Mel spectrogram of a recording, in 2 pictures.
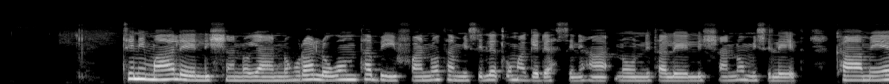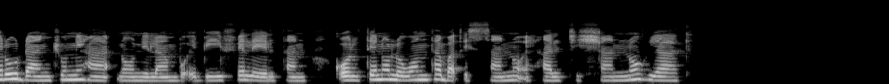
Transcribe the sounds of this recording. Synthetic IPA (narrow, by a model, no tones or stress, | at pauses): t̪ɪnɪmaːle̞ːlːɪʃːɐnːɔjaːnːɔhʊɾɐlɔwɔnt̪ːɐbiːfːɐnːɔt̪ɐmɪsɪlɛt̪ʼʊmɐɡɛd̪ɛɐsːɪnɪɦaːʔnoːnːɪt̪ɐle̞ːlːɪʃːɐnːɔmɪsɪle̞ːt̪kʰaːmeːɾʊd̪ɐnt͡ʃːʊnːɪɦaːʔnoːnːɪlɐmbɔ̰ʔɛbiːfːɛle̞ːlt̪ɐnːɔkʼɔlt̪ːɛnɔlɔwɔnt̪ɐbɐt̪ʼɪsːɐnːɔʔɛhɐlt͡ʃːɪʃːɐnːɔjaːt̪ɛ̥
